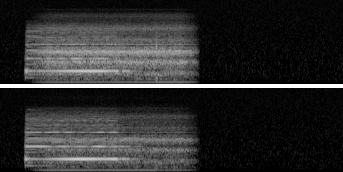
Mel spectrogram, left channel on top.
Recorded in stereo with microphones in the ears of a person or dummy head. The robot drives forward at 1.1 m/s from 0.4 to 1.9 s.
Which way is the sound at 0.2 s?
60° right (ahead or behind).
